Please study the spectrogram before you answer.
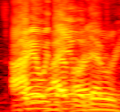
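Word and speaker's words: Ayo Edebiri: How would I pronounce this right? Ayo Idabiri. Iowa Debris.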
